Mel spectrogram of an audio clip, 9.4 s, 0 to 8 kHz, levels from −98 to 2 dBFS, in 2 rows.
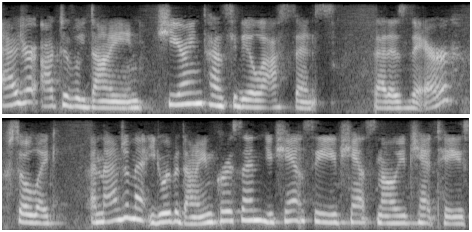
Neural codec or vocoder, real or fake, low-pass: codec, 24 kHz, 0.9 kbps, WavTokenizer, medium speech release version 2; fake; 7.2 kHz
